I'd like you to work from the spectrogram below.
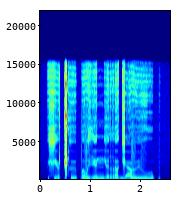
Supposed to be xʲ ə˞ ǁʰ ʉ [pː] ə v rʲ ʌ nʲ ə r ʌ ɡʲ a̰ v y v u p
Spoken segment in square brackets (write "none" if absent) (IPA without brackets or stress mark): p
